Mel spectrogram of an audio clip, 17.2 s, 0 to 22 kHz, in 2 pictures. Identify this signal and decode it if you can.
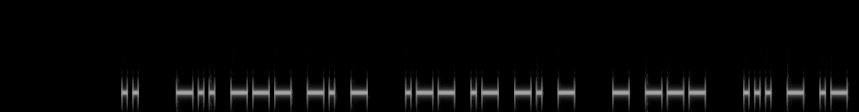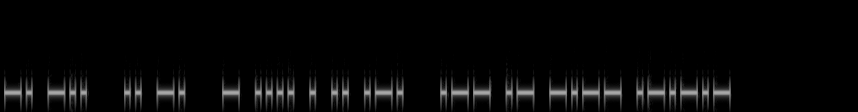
Morse code, heard as a keyed tone, about 22 wpm, 700 Hz. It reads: I DONT WANT TO STAND IN THEIR WAY.
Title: Sentences from Top 1000 Words - Review Part 1 - 22wpm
